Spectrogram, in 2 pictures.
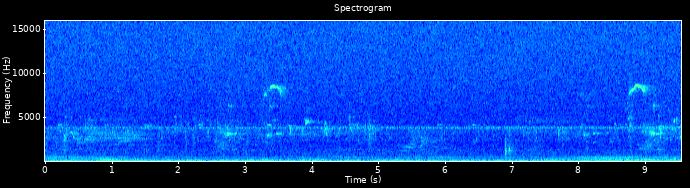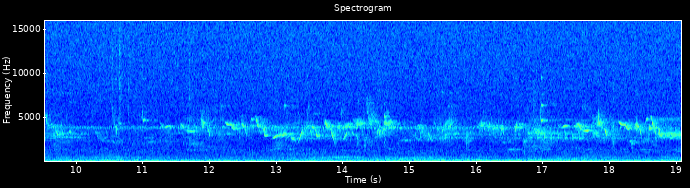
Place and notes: Waters Edge - Spring in the Backyard
After days of cool rainy weather we finally had a sunny and relatively warm day which brought out a lot of the wildlife sounds.
21 April, 18:10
